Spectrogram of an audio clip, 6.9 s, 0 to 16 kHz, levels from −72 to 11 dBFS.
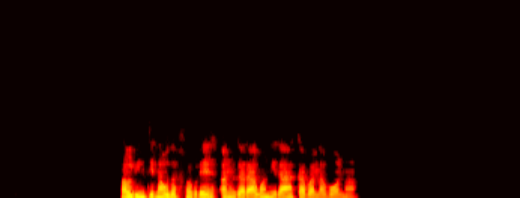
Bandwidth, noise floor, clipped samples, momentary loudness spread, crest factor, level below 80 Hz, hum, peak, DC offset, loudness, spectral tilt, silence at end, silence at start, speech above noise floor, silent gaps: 4.8 kHz; -87 dBFS; under 0.1%; 8 LU; 18 dB; -58 dBFS; none; -2 dBFS; under 0.1%; -16 LUFS; -11.5 dB/octave; 2.2 s; 1.6 s; 71 dB; none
